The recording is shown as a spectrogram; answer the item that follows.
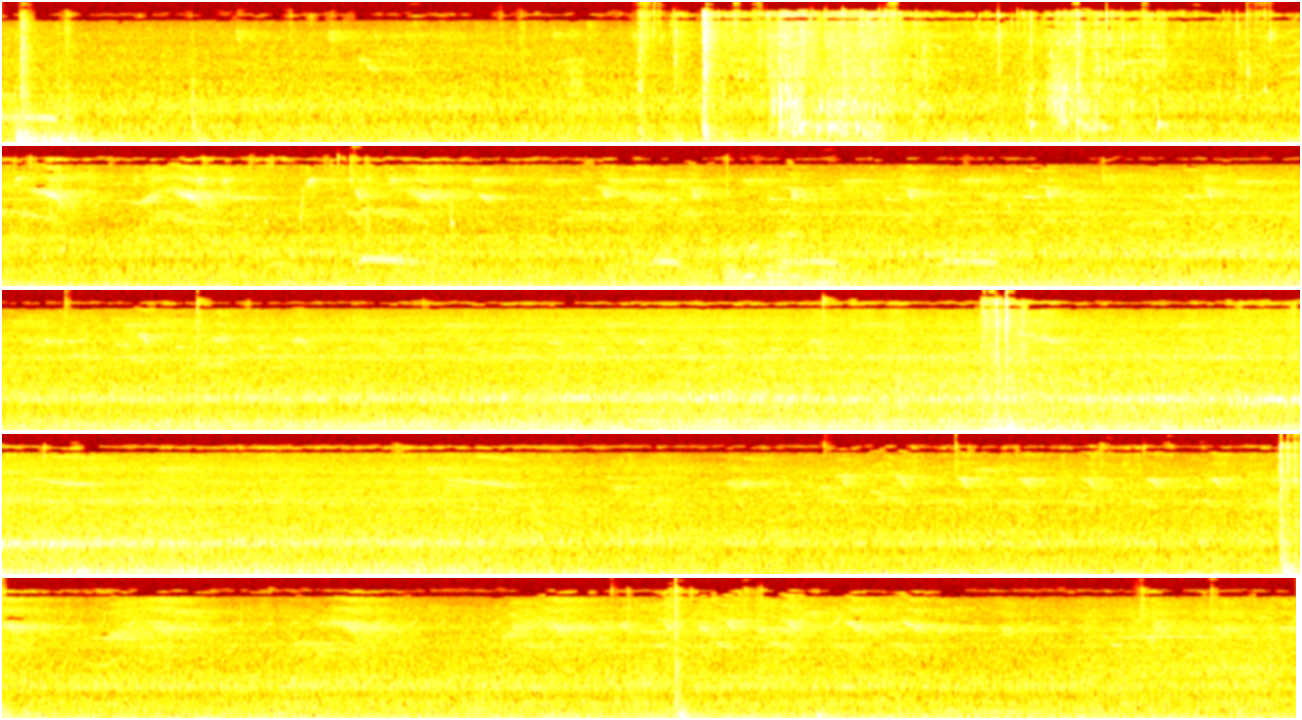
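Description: Water splashing and dripping as a gill net with fish is hauled over the side of a wooden boat, with a burst of splashing a few seconds in and sharp knocks against the hull near the start and at intervals after. Birds chirp throughout.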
